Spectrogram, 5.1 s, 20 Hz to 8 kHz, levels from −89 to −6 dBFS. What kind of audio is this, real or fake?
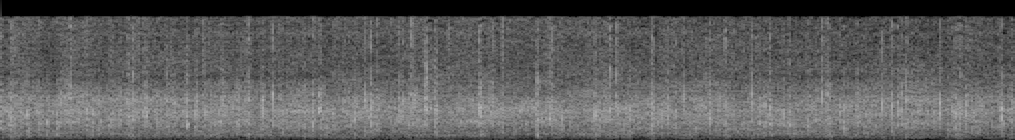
fake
